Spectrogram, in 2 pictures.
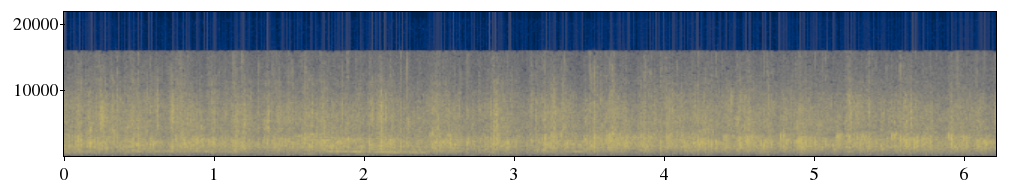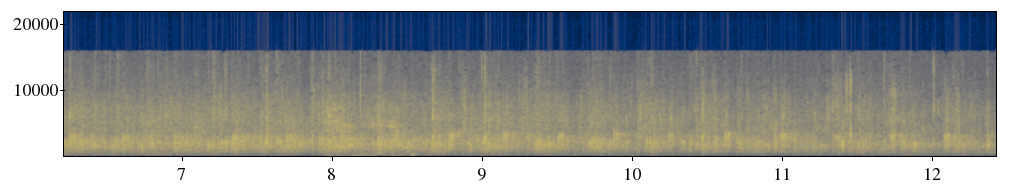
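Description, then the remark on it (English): A church audience stands and claps hands steadily throughout a worship service, a dense, sustained wash of applause from many people at an even, loud level. “Everybody stand and clap your hands for a moment.”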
